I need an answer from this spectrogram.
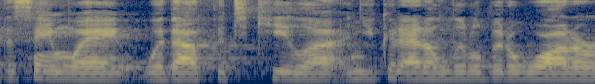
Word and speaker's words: tequila: there's a shot of tequila or chick Willa as people who can't pronounce it like to say then we are gonna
